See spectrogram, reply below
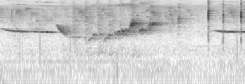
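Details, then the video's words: Sabah white-rumped shama in relaxed song: a long level whistle, then slurred rising and falling whistled notes over noticeable background hiss, ending with sharp clicks. "Kicauan murai batu Sabah : Suara dan aksi santai"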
